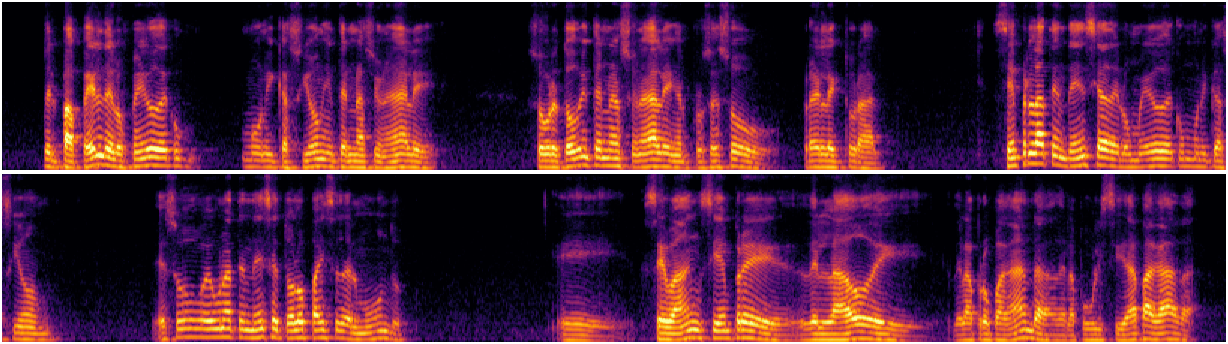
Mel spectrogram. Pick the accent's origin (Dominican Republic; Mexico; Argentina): Dominican Republic; al menos en mi país, en República Dominicana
